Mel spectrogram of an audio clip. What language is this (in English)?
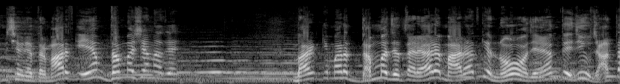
Gujarati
